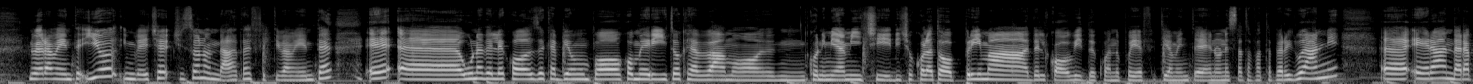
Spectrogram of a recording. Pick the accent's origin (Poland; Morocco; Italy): Italy; Piedmont; io da buona piemontese non lo so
